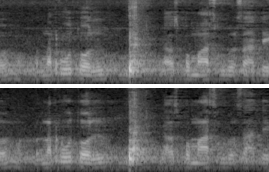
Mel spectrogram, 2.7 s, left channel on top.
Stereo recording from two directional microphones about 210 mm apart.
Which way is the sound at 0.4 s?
25° right (ahead or behind).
